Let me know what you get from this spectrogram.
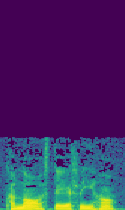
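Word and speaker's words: kanasdetliha: Ka-na-s-de-li-ha. Ka-na-s. De li ha. Kanos de li ha.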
